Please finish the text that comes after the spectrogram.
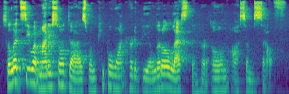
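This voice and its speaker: A middle-aged American woman, a children's author, reads a picture book aloud and speaks directly to young listeners with emphatic, animated delivery. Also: very deep voice, moderate pace. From United States. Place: medium living room at home, indoors. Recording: roomy, echoey home recording.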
